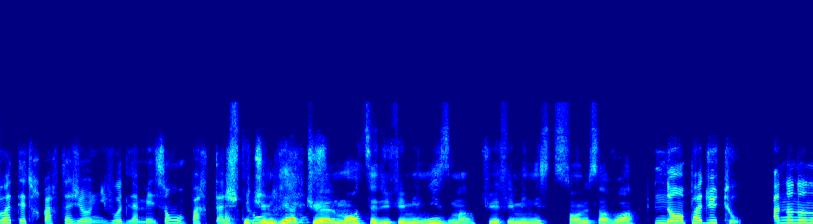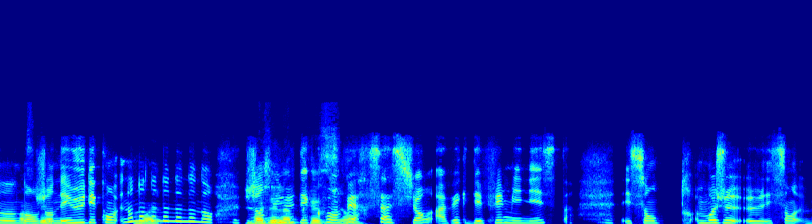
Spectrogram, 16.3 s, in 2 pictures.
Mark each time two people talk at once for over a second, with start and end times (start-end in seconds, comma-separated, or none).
10.6-11.8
